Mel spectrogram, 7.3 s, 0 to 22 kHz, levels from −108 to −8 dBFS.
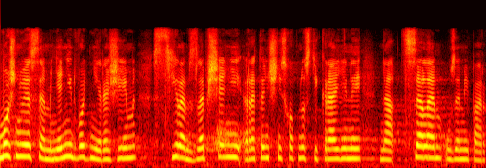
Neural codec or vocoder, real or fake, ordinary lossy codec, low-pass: vocoder, 44.1 kHz, 128 mel bands every 512 samples, BigVGAN v2; fake; AAC, 64 kbps; 10.8 kHz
